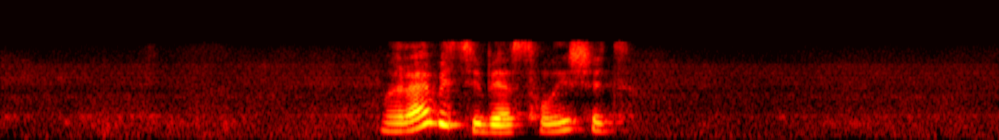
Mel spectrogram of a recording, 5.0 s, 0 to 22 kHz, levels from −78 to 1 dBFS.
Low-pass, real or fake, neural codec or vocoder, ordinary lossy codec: 7.2 kHz; fake; codec, 16 kHz, 1 kbps, X-Codec, WavLM features, trained on Multilingual LibriSpeech; none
